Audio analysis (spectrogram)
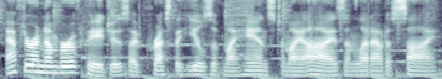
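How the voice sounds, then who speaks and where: Male game readthrough narrator, mid-pitched, reading scripted prose with wry drama over background music. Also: a little fast, a bit bright. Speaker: visual novel readthrough player and narrator.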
